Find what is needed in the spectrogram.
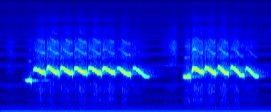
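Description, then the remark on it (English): A woman at a women's conference whistles two loud phrases of quick warbling notes, each a rapid string of rising, wavering tones, separated by a brief pause. No one speaks. “So when I'm at this women's conference, what begins to happen is she begins to whistle.”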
